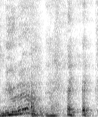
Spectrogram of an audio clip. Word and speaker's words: Müller: This is Müller, rhymes with Bueller, and it is clean,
